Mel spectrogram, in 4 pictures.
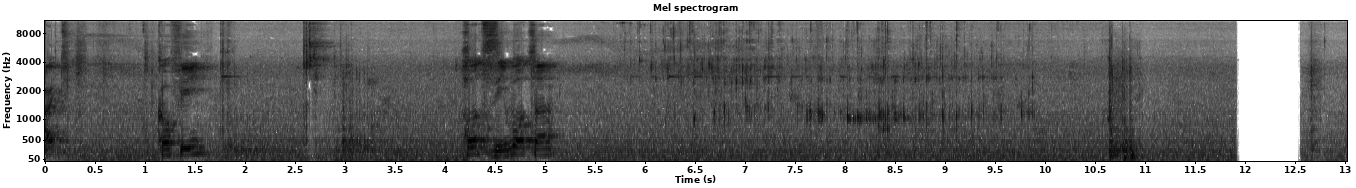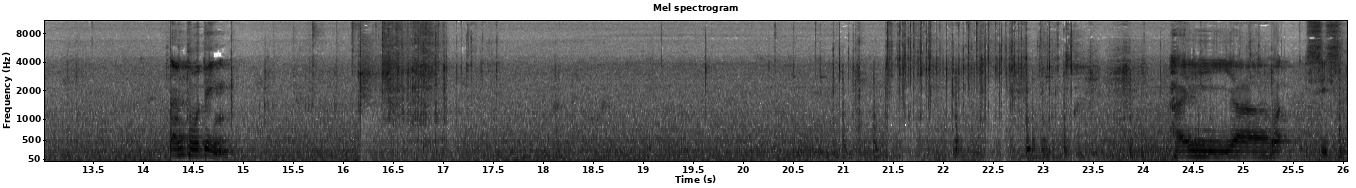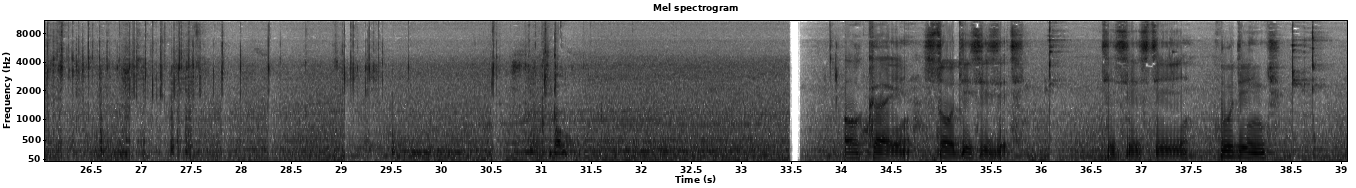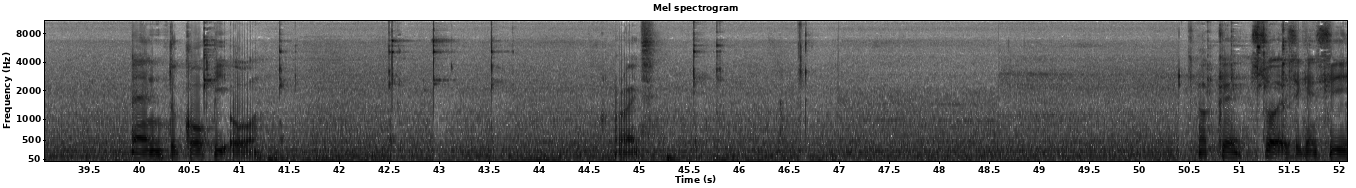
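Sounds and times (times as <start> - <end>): water poured into a glass: 5.7 - 10.0
plastic cup crinkling: 16.1 - 17.6, 21.0 - 23.6, 25.7 - 28.4.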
